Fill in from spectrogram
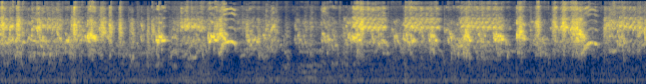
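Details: Baby budgerigars being fed give rapid, high-pitched chattering and squeaky begging chirps in dense, continuous bursts.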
